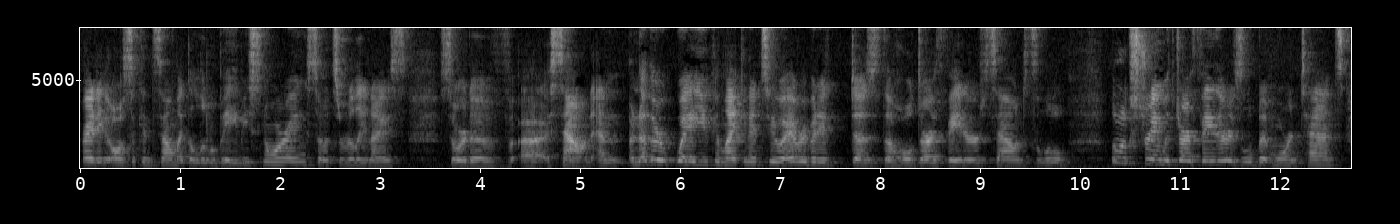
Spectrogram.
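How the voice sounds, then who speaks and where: A middle-aged woman with a slightly low, bright voice leads a casual yoga lesson. She explains things informally, leaning gently on words and leaving little pauses. She is recorded indoors in a living room, a few feet from the camera. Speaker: yoga instructor. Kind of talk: casual instructional talk, guided breathing demonstration. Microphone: camera a few feet away.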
